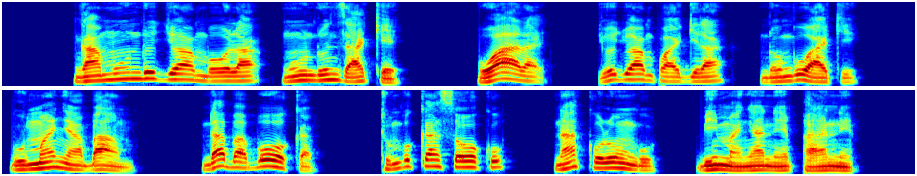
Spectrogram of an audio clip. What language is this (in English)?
Matengo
